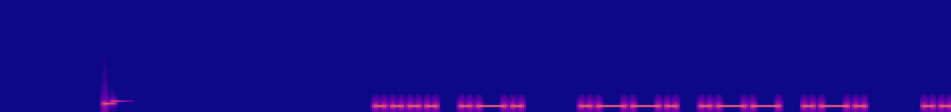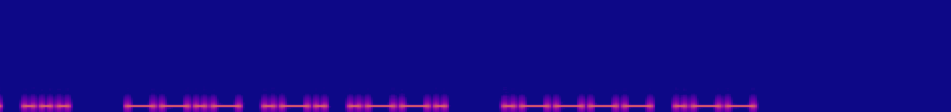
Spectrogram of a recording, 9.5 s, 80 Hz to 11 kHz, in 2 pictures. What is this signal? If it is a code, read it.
Morse code, heard as a keyed tone, about 28 wpm, 700 Hz. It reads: HR PWR IS QRP 1W
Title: Common QSO Phrases 28wpm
